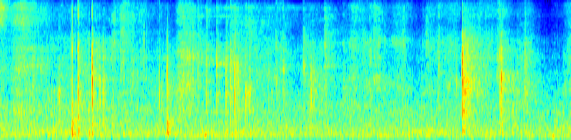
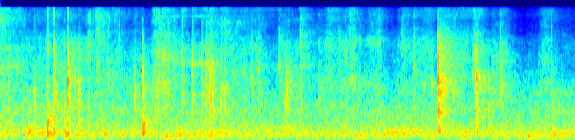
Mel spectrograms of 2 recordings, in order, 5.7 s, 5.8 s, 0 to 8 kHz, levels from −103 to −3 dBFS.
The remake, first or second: first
